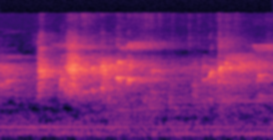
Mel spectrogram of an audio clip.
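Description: Many caged canaries chirping and calling at once, a dense overlapping chatter of short high notes, over a faint steady hum.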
